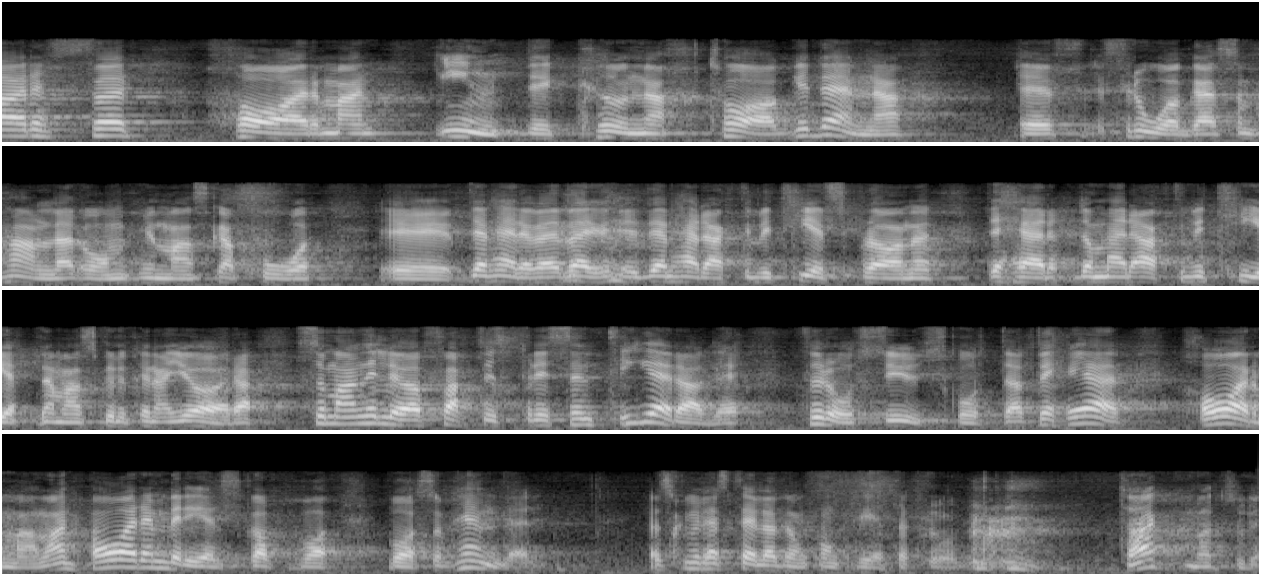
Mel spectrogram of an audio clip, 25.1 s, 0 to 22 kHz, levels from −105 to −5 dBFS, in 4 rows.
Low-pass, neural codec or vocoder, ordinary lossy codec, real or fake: 7.2 kHz; codec, 44.1 kHz, 7.8 kbps, Pupu-Codec; none; fake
